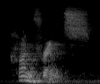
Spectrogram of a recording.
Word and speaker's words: conference: Conference. Two syllables. Conference. Conference. Like conference. It's a little bit strange with the N sound followed by the S sound.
